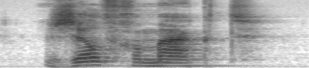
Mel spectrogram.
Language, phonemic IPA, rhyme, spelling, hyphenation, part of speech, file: Dutch, /ˌzɛlf.xəˈmaːkt/, -aːkt, zelfgemaakt, zelf‧ge‧maakt, adjective, Nl-zelfgemaakt.ogg
- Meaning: self-made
